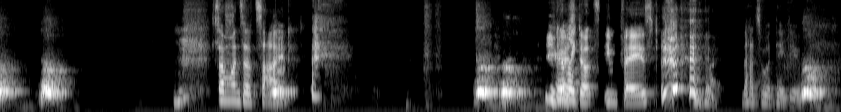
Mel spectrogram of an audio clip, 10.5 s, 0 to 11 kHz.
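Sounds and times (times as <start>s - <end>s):
dogs barking: 0.0s - 1.0s, 5.9s - 6.8s, 9.9s - 10.5s
speech: 2.2s - 4.3s, 5.9s - 10.4s
laughter: 8.2s - 9.0s.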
